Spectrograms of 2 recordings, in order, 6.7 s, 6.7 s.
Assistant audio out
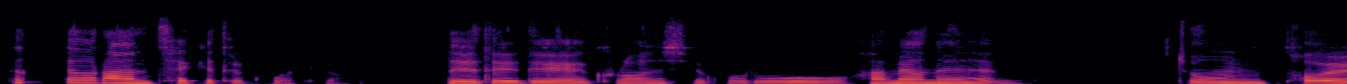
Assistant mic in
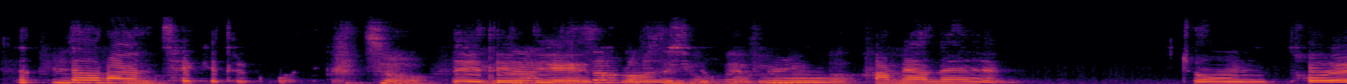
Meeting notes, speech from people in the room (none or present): present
